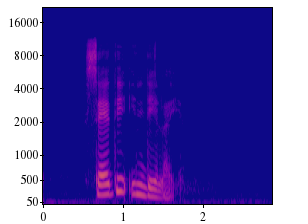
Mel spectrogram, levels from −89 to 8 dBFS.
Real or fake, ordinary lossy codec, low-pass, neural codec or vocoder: real; none; none; none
